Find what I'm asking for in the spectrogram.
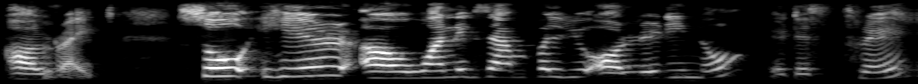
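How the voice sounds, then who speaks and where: A woman's voice: high voice, normal speed. A woman teaching a beginner language lesson, repeating key words and checking in with "okay" often. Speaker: French teacher. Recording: dull lo-fi recording.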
